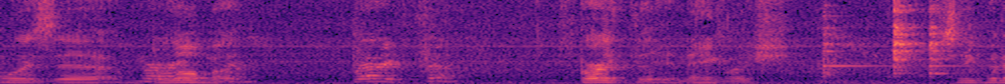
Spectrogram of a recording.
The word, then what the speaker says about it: Bluma: Her name was Bluma. Bertha in English. See, but everything was Bluma.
